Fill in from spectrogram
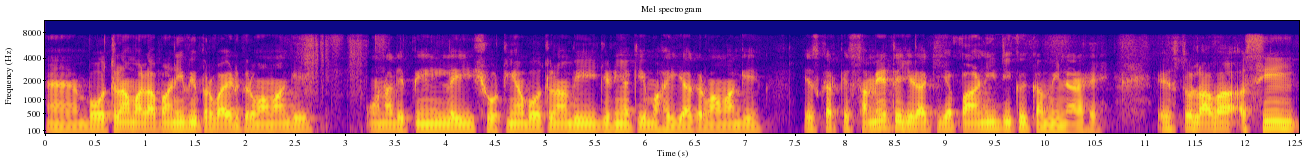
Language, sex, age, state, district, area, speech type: Punjabi, male, 30-45, Punjab, Fazilka, rural, spontaneous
